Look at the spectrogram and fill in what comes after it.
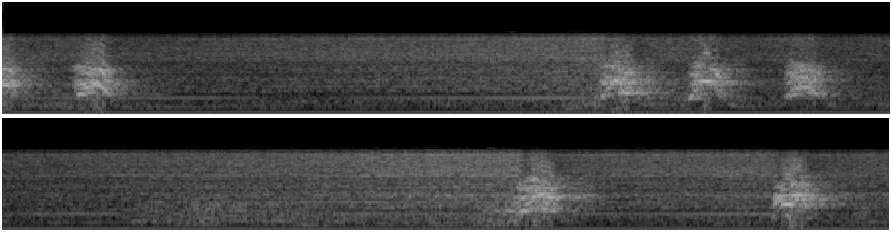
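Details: Household dog Sasha, who dislikes the vacuum, lets out loose clusters of abrupt barks, a single one, then a quick triple, then two more, with the vacuum humming throughout.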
